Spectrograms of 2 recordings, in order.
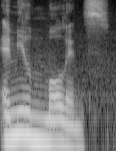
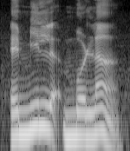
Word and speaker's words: Émile Molin: What do you mean, Emil Mullins? Émile Molin. Please. There's an accent on the E. It's clearly a French name.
